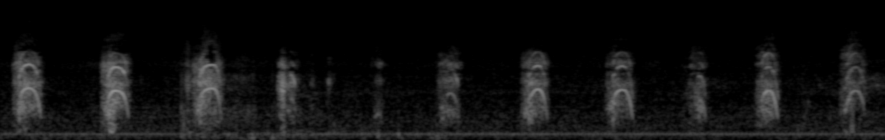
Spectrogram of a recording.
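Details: Miniature dachshund with about eleven rapid, whistling, wheezy coughing bursts in under seven seconds. A vet diagnosed bronchitis, treated with antibiotics and dog cough syrup, and the dog fully recovered.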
